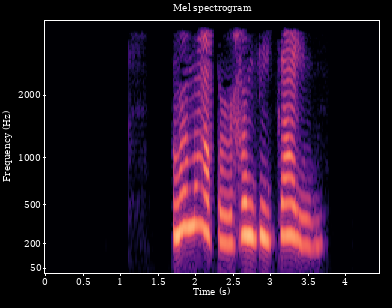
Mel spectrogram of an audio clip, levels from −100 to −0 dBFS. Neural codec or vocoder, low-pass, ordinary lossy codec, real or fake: autoencoder, 44.1 kHz, a latent of 192 numbers a frame, MeloTTS; 3.6 kHz; MP3, 24 kbps; fake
